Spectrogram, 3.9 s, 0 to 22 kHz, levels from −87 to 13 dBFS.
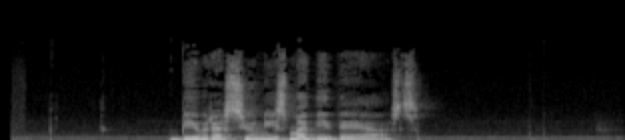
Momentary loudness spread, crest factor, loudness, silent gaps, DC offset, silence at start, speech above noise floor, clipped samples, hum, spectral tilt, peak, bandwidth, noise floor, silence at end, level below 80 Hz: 14 LU; 18 dB; -23 LUFS; none; under 0.1%; 1.05 s; 32 dB; under 0.1%; none; -5 dB/octave; -10 dBFS; 14 kHz; -55 dBFS; 1.3 s; -58 dBFS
